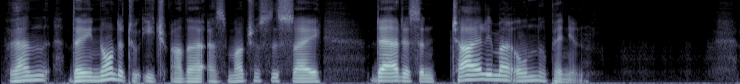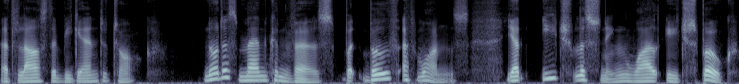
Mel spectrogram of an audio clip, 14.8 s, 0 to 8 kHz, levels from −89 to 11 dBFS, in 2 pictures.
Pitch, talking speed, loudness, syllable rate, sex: 130 Hz, 150 wpm, -21 LUFS, 4.5 syllables/s, male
